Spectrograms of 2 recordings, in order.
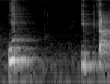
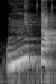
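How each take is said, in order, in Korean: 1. 두 단어는 이어지지 않고 따로 발음해요. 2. 두 단어를 이어서 발음하면서 ㄴ 소리를 더해요. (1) "각각 발음하면 옷 입다 이렇게 되잖아" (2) "연달아 발음했을 때 옷 입다 이렇게 된다"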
